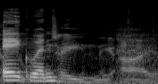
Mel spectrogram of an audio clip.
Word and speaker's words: Aegwynn: I I didn't realize it's pronounced Aegwynn.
